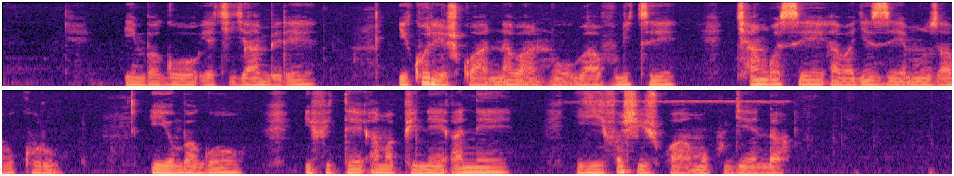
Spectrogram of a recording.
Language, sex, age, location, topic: Kinyarwanda, male, 25-35, Kigali, health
